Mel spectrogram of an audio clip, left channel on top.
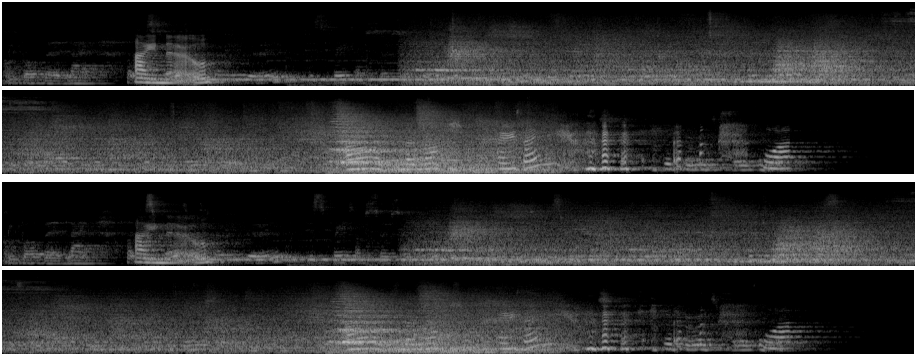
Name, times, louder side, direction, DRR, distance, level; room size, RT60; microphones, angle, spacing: voice 1, 0.0-10.2 10.5-13.0 13.5-13.7 14.5-15.2 15.6-17.0, equal, 45° right, -1 dB, 2.3 m, -43 dB
voice 2, 1.3-2.1 12.6-13.7 14.0-15.4 15.8-15.9 16.3-17.0, left 4 dB, 35° left, 11 dB, 0.4 m, -30 dB
sound 1, 1.4-12.8, right 3 dB, 20° left, 4.0 m, -52 dB
sound 2, 1.4-16.4, equal, 60° right, 2.8 m, -42 dB
sound 3, 4.0-14.7, left 1 dB, 70° left, 2.5 m, -32 dB
13.0 x 6.2 x 9.3 m, 1.2 s
head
